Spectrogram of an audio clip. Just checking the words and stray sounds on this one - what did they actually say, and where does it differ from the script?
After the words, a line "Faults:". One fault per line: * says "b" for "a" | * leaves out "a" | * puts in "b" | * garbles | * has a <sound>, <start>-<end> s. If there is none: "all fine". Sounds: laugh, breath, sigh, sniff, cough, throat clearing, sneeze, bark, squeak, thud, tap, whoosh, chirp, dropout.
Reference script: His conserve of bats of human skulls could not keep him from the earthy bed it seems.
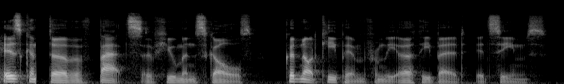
His conserve of bats of human skulls could not keep him from the earthy bed it seems.
Faults:
* has a dropout, 0.4-0.5 s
